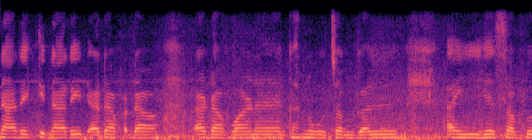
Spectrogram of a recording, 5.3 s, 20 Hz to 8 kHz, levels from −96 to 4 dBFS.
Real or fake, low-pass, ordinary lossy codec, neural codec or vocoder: fake; 7.2 kHz; none; vocoder, 44.1 kHz, 128 mel bands every 512 samples, BigVGAN v2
